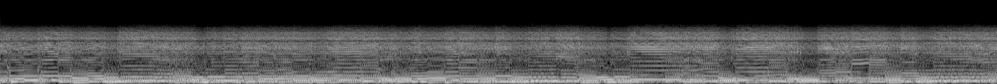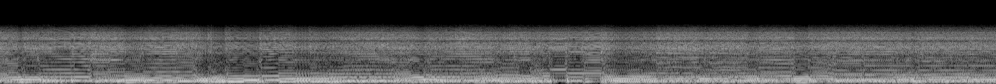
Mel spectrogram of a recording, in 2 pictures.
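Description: Heavily distorted electric guitar played through a Savage 120 tube amplifier on Channel 2, thick and saturated, chugging and ringing steadily for the full stretch at a loud level with no voices.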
